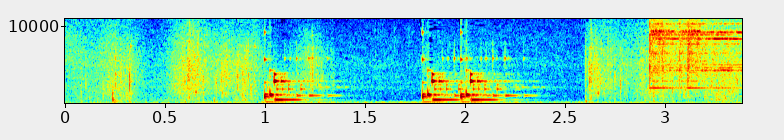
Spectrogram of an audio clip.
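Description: A chest bursts open with bright chiming tones.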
